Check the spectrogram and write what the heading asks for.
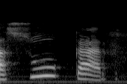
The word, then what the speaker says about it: azúcar: tengo que tildar a azúcar tiene el acento en la sílaba sur que en este caso está en la penúltima posición o en la segunda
